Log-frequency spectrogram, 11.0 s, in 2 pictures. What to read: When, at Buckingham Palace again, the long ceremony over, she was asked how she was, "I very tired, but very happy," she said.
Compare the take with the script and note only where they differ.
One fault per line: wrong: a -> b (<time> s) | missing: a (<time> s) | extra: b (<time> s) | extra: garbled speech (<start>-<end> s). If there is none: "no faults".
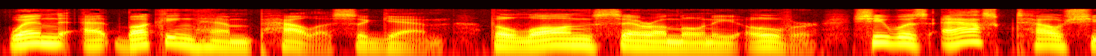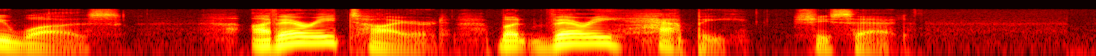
no faults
